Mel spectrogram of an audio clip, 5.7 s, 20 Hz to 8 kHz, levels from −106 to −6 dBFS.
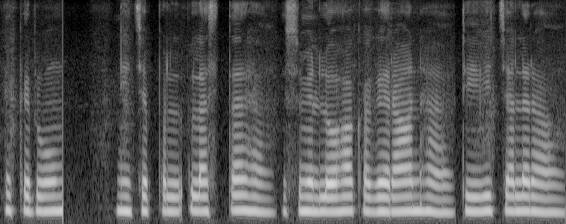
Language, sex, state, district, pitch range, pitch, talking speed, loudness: Hindi, female, Bihar, Jahanabad, 190-195 Hz, 195 Hz, 160 wpm, -31 LUFS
